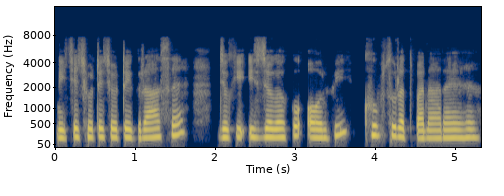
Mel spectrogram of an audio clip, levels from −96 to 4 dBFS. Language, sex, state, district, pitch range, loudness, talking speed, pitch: Hindi, female, Bihar, Purnia, 175-205 Hz, -16 LUFS, 180 wpm, 180 Hz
